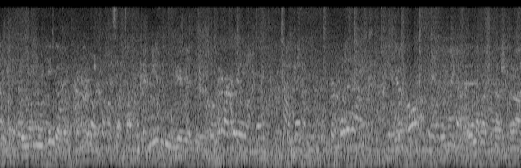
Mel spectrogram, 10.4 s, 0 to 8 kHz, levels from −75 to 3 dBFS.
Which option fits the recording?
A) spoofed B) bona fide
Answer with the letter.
A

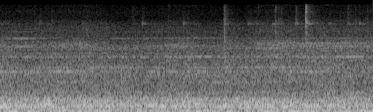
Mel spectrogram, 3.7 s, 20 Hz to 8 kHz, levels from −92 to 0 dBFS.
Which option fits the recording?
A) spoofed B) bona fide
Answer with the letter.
B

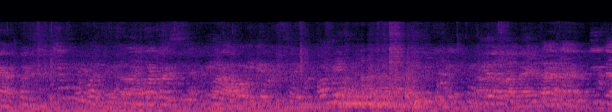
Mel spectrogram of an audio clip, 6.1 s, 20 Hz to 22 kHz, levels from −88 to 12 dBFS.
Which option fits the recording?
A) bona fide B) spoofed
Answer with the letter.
A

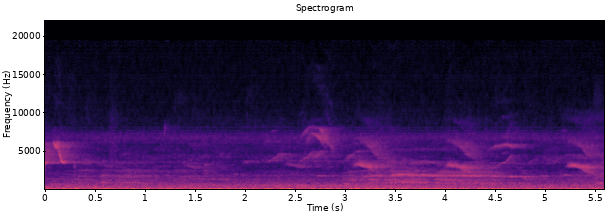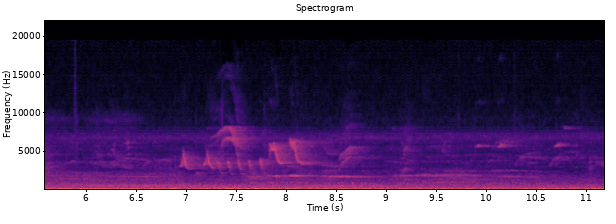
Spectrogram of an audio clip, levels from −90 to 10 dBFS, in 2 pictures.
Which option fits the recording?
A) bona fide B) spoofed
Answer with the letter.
B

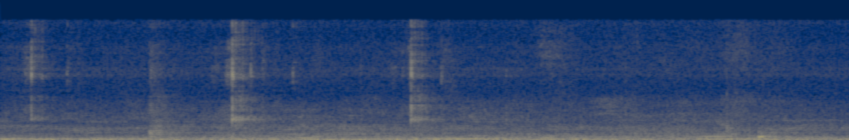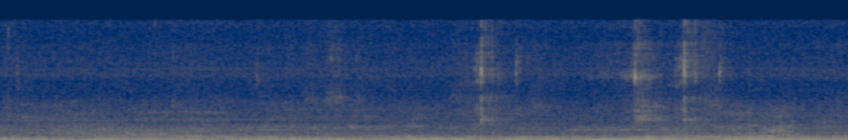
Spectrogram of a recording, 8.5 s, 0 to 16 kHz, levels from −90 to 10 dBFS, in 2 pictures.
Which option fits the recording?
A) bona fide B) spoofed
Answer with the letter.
A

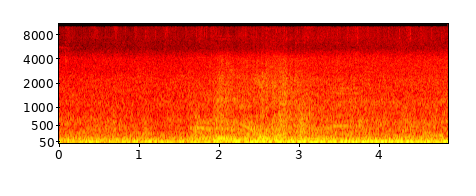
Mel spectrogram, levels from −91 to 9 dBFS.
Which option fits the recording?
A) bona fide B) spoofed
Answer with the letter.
A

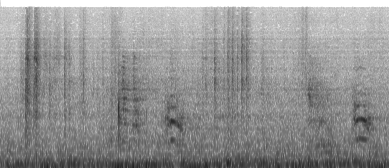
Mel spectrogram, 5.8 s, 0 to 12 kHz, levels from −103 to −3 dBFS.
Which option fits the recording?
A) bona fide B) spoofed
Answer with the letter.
B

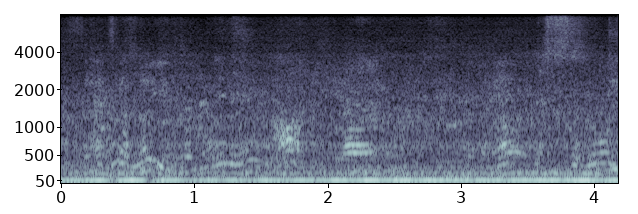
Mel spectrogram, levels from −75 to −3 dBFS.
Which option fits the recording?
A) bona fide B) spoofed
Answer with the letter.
B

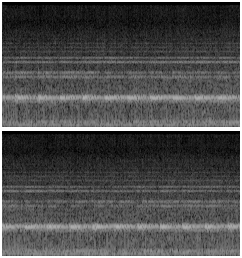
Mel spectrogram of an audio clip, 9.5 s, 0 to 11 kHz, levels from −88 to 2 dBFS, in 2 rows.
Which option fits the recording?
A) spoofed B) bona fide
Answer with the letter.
A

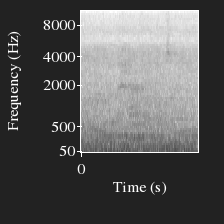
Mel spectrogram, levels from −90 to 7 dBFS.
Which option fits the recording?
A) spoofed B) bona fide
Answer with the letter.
B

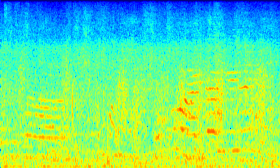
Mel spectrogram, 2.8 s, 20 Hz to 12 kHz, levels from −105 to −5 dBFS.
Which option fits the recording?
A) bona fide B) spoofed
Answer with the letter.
A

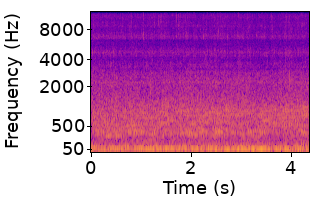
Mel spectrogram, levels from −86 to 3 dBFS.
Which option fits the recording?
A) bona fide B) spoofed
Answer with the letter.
A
